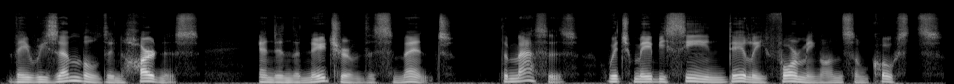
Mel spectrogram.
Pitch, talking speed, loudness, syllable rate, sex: 115 Hz, 140 wpm, -20 LUFS, 3.9 syllables/s, male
